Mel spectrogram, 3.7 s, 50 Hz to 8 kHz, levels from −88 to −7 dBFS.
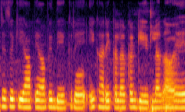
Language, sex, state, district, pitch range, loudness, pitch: Hindi, female, Delhi, New Delhi, 175-190 Hz, -15 LUFS, 180 Hz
